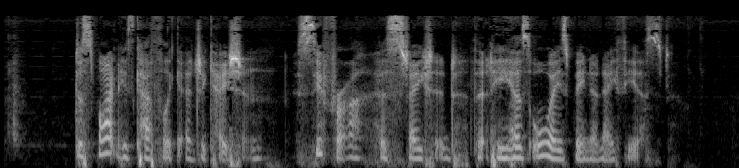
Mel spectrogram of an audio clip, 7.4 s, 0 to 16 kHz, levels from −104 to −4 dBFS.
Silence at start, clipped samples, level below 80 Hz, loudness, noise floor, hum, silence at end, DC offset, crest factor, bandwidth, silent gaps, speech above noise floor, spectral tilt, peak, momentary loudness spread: 0.1 s; under 0.1%; -62 dBFS; -31 LUFS; -82 dBFS; none; 0.7 s; under 0.1%; 26 dB; 12 kHz; none; 47 dB; -1.5 dB/octave; -10 dBFS; 23 LU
